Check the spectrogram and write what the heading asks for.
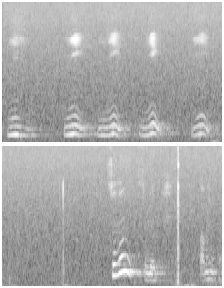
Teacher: Sunod naman ay ang palatal. Lumalapit o dumidiit sa matigas na bahagi ng ngala-ngala ang ibabaw ng punong dila. So, ito na yung letrang Y na yi, yi, yi, yi, yi.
